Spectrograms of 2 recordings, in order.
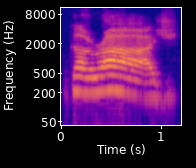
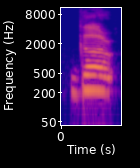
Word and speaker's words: garage: last word right okay i like to say as garage garage garage there's two pronunciation garage garage okay so the ending is again listen to me beige collage and garage repeat beige collage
